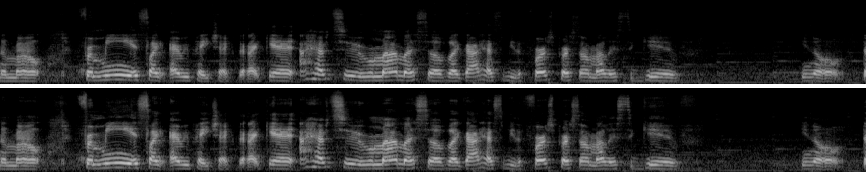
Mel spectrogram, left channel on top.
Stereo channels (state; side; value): normal; both; correlation -0.04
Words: amount. For me, it's like every paycheck that I get, I have to remind myself, like, God has to be the first person on my list to give,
